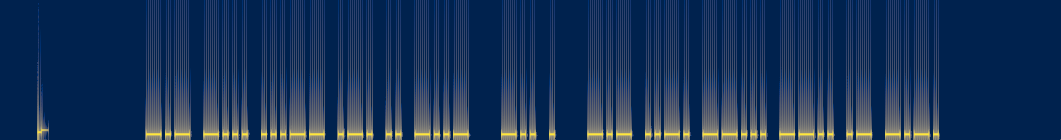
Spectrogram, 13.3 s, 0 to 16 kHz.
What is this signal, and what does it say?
Morse code, heard as a keyed tone, about 21 wpm, 700 Hz. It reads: KB3RIX DE KF7ZAC
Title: USA Callsign DE Callsign - 6 Characters - 20wpm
